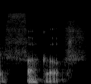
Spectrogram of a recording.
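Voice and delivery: whispered dismissive brush-off; unbothered whispered fuck off; voicing the aloof dog. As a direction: hiss it like a bored dog. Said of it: "he'll just look at you and go".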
